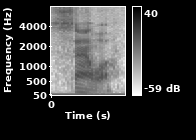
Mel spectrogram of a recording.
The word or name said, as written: sour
